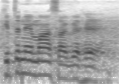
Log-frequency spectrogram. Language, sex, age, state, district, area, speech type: Hindi, male, 18-30, Rajasthan, Jodhpur, urban, read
